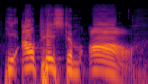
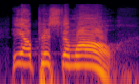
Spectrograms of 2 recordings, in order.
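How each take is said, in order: First: Said in the usual way. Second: Emphatic praise. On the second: Real, not acted. Praising the little lefty.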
